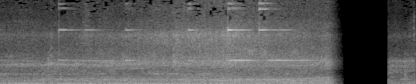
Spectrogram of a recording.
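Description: Chime-like ringing tones, several high notes held over a background hiss, cut off suddenly a little over three seconds in.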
